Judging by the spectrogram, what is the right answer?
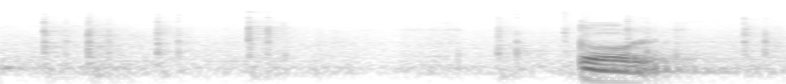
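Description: Laptop keys are typed in a quick run of light, close clicks that pause briefly, then a voice speaks over the last moments.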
